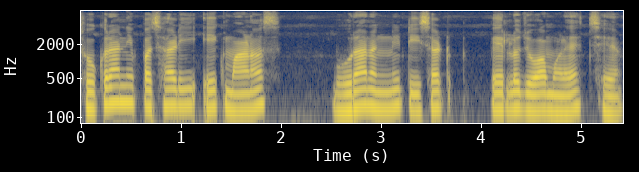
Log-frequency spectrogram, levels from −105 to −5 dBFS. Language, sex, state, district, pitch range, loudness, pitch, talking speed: Gujarati, male, Gujarat, Navsari, 130-160 Hz, -17 LUFS, 145 Hz, 120 wpm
